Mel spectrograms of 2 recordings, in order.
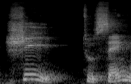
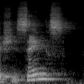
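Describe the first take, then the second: First: Slow, soft "she to sing"; wrong form, slowed. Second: "she sings" lifted higher and soft; correct form, higher. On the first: Teacher contrasting wrong and right forms, slow and soft. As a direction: drag out the broken version. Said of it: "we don't say". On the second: Teacher giving students the correct form, pitched up. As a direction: brighten up on the right form. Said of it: "we say". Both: Shown as a demonstration.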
